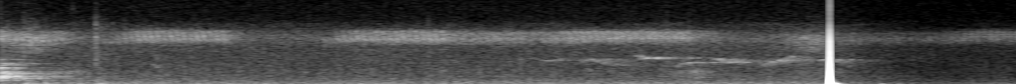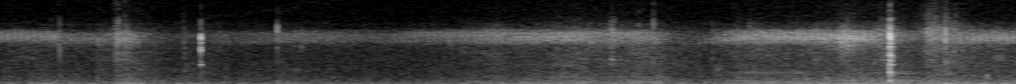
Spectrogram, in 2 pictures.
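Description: Insects trilling faintly in a high, steady band that swells and fades in stretches of a second or so, with a single sharp click about four seconds in, the loudest sound.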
